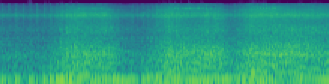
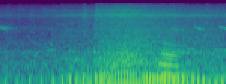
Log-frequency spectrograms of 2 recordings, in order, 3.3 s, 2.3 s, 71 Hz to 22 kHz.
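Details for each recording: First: 2020 Honda Vario 125 after a throttle-hesitation fix with an ignition-key reset procedure: revs swell cleanly and drop back without stumbling; the throttle responds crisply and pulls smoothly, no longer stuttering as before. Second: 2020 Honda Vario 125, a new scooter, with a pickup-hesitation complaint: the engine putters low, then after the throttle twist there is a lag before revs climb and it pulls; it will not pull straight away and struggles on hills.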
